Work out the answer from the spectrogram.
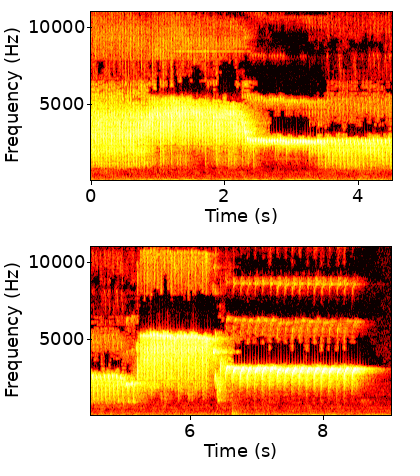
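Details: A canary sings a chain of rapid trills, each held for one to three seconds at a different pitch. A high rolling trill drops to a lower one, jumps up again, then ends in a loud, pulsing lower trill.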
